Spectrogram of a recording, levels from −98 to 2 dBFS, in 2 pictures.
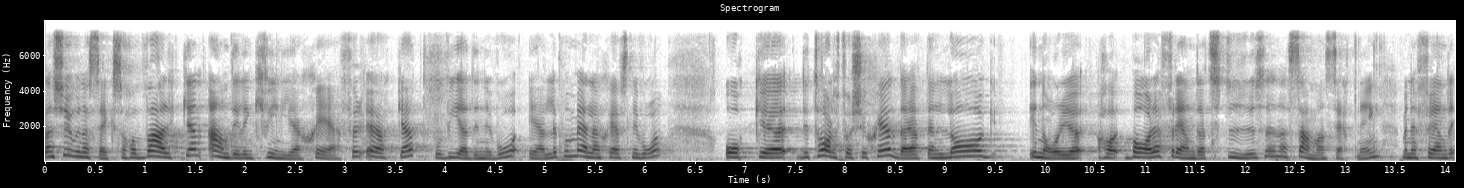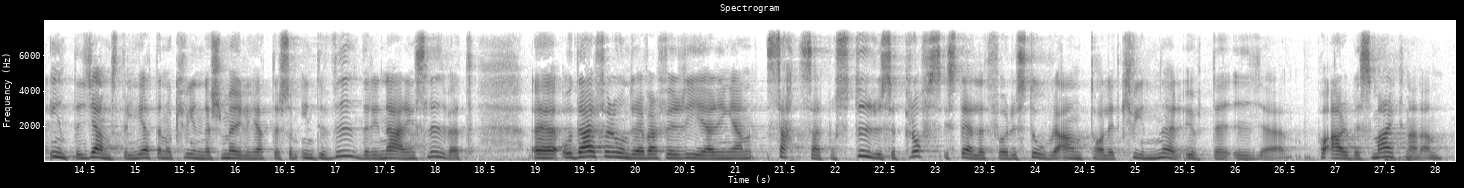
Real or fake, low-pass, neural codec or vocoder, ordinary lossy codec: real; 7.2 kHz; none; none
